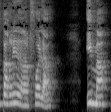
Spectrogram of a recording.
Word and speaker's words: HEMA: la dernière fois là Emma alors c'est pas comme le prénom ça s'écrit Hema et du coup puisque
